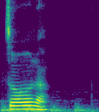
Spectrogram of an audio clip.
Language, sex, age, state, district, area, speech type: Nepali, female, 30-45, West Bengal, Darjeeling, rural, read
